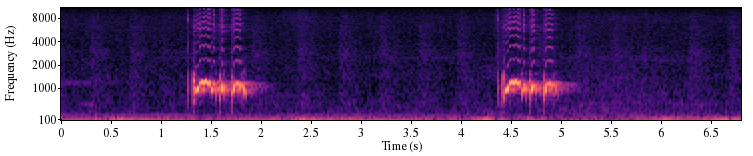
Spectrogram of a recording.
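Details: Singing local zebra dove from Indonesia, kept to coax other doves to sing. Two short, rolling, stuttered coo phrases about three seconds apart, with quiet low hum between them.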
